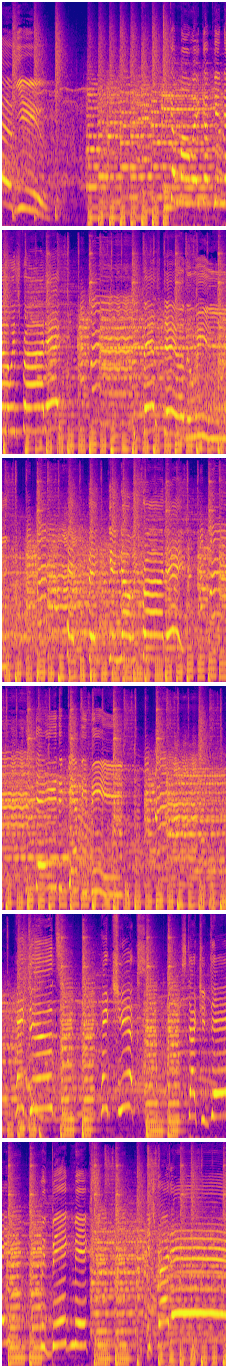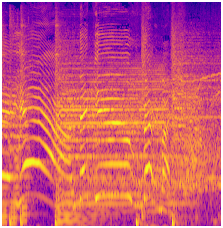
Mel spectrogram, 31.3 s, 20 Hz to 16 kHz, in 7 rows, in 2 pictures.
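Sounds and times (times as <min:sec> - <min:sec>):
rock and roll music: 0:00.1 - 0:31.1.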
